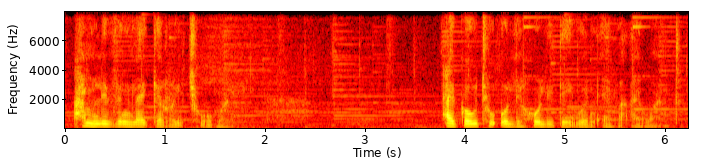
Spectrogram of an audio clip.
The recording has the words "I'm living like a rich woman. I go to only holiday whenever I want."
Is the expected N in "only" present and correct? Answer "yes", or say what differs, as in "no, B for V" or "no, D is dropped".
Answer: no, N is dropped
